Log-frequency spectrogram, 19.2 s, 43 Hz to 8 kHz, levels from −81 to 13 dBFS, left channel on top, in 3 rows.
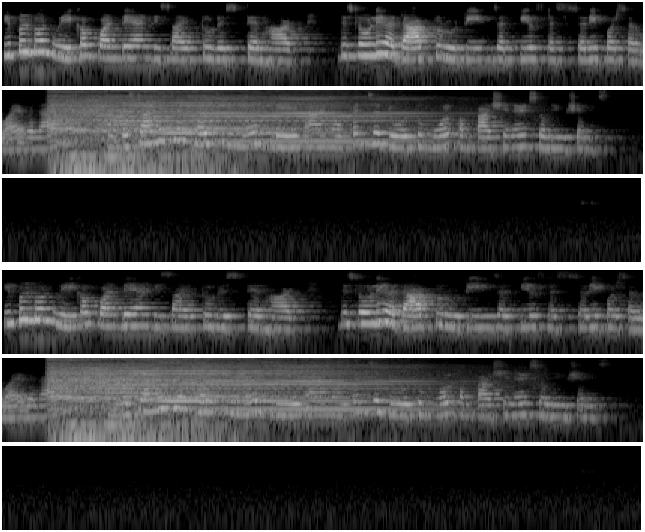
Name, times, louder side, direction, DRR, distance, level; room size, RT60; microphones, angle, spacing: voice 1, 0.0-2.9 3.4-12.3, left 2 dB, 65° left, 7 dB, 0.5 m, -29 dB
sound 1, 6.8-11.0, right 2 dB, 30° right, 0.7 m, -29 dB
5.8 x 2.4 x 2.7 m, 0.71 s
head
